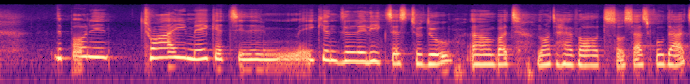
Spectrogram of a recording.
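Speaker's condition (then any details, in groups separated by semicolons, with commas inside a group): No condition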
